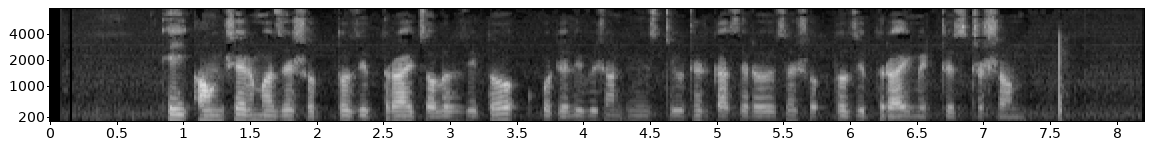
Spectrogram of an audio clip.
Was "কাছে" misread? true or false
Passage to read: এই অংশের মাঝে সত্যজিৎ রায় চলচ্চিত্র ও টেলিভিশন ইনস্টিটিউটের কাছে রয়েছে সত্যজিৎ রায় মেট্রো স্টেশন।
false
